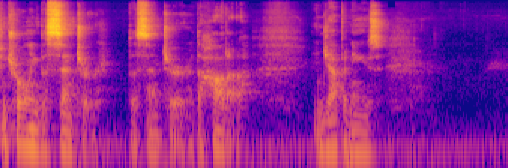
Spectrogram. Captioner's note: speaks in foreign language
